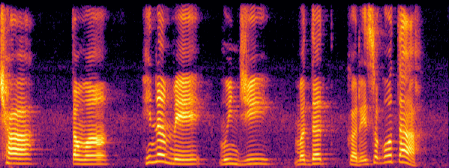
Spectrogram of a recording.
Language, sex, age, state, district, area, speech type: Sindhi, female, 60+, Uttar Pradesh, Lucknow, rural, read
